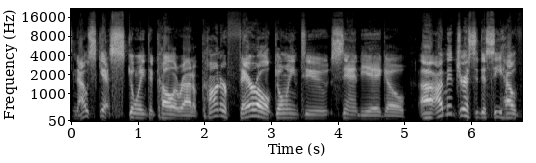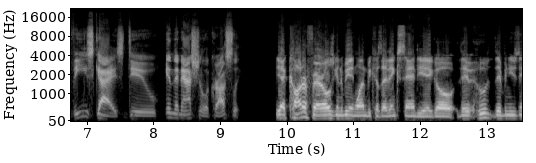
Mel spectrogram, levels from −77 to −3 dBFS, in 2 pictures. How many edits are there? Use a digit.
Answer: 3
